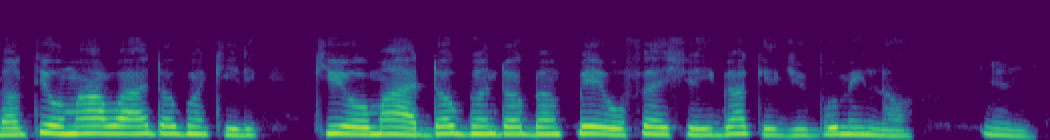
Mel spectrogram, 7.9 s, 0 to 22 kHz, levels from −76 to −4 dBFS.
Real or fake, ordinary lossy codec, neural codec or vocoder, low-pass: fake; none; codec, 24 kHz, 0.9 kbps, WavTokenizer, medium speech release version 2; 7.2 kHz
